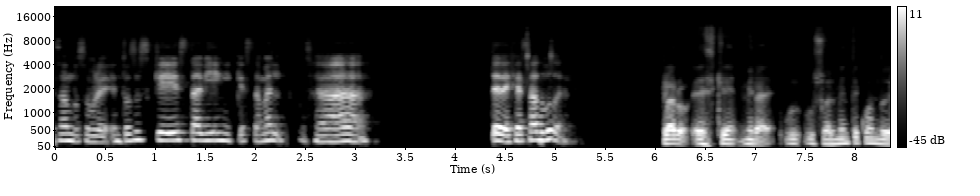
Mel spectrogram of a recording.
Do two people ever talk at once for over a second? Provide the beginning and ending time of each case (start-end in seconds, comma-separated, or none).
none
